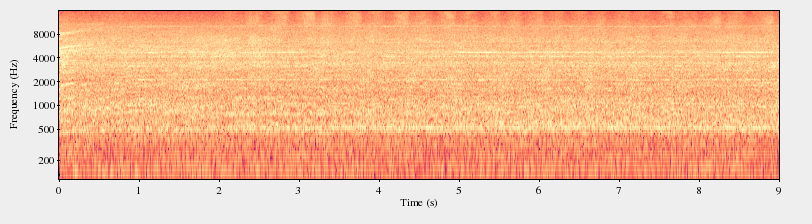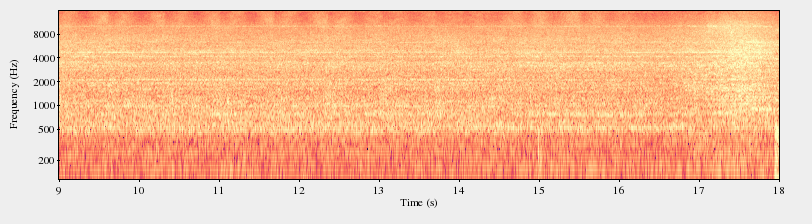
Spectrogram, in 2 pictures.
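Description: Dust-extraction vacuum running steadily, drawing air through a hand sanding block with a mesh abrasive as primer is block-sanded: an even, constant rushing sound.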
